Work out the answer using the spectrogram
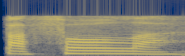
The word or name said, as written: boffola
